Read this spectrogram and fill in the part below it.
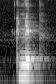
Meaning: inflection of knippen: 1. first-person singular present indicative 2. second-person singular present indicative 3. imperative
- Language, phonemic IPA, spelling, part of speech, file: Dutch, /knɪp/, knip, noun / verb, Nl-knip.ogg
